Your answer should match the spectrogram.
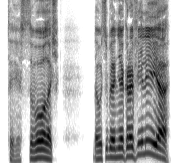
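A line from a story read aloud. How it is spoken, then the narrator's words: Forced out. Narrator (Russian): я выдавил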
